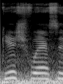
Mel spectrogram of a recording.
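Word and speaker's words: GISHWHES: As I explained in a previous episode, Gish West is the acronym pronounced as a word, short for Greatest International Scavenger Hunt the World Has Ever Seen.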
